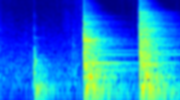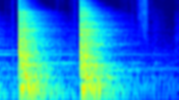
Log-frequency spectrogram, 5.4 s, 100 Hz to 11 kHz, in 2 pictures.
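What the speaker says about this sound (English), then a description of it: "we're going to use our hammer and we're going to strike this part of our knuckle" A hammer strikes the steering knuckle of a 2011–2018 Ram 1500 to pop the upper ball joint loose: one lighter tap, then four loud, ringing metallic blows about a second apart, each decaying briefly.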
